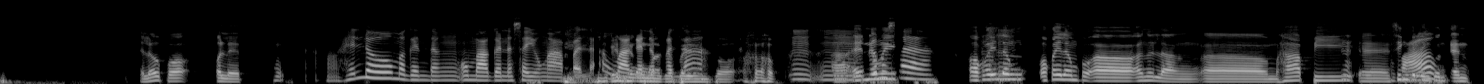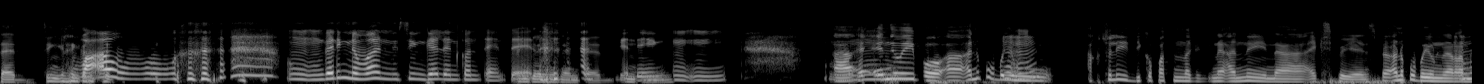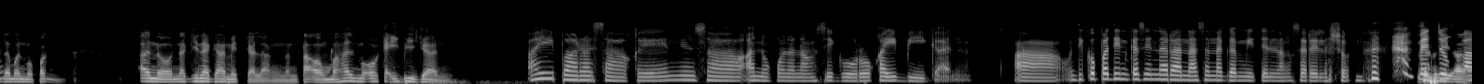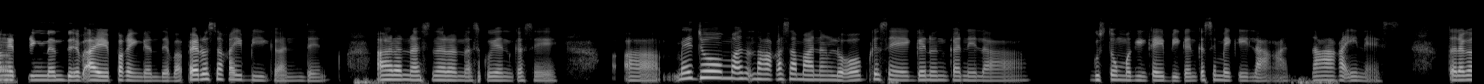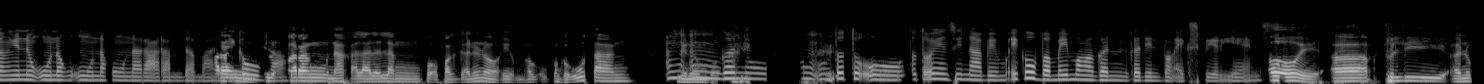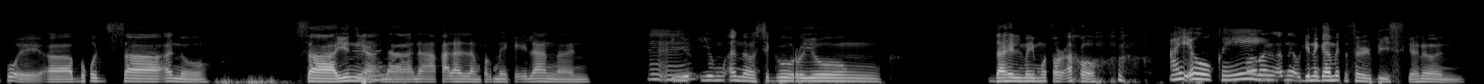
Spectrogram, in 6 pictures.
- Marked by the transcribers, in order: wind; chuckle; laughing while speaking: "Single and contented"; chuckle; chuckle; static; tapping; chuckle; chuckle; chuckle
- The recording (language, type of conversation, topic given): Filipino, unstructured, Ano ang gagawin mo kapag nararamdaman mong ginagamit ka lang?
